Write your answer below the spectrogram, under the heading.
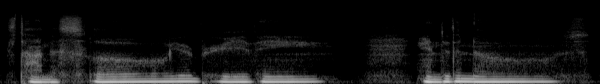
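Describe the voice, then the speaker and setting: A soft-spoken ASMR host murmuring and whispering intimately and slowly in a soothing bedtime-story style, close to the microphone. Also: mid-range voice, monotone, slightly rough, no echo, highs cut off. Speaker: ASMR video creator and host. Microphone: close studio condenser microphone.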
